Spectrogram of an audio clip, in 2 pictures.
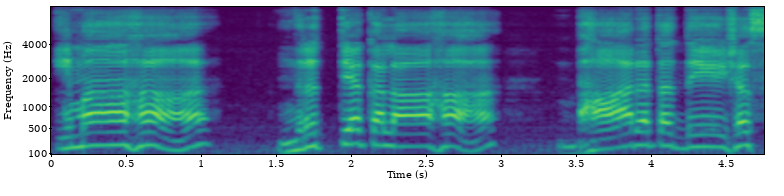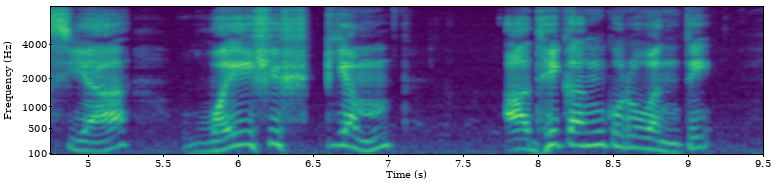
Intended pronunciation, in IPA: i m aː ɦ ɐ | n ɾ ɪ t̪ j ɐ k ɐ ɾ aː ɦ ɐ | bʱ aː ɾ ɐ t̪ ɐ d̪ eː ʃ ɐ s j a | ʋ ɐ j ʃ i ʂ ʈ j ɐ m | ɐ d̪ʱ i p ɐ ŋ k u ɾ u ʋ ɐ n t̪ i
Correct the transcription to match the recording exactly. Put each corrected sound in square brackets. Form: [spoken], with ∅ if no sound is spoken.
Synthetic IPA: i m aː ɦ ɐ | n ɾ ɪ t̪ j ɐ k ɐ [l] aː ɦ ɐ | bʱ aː ɾ ɐ t̪ ɐ d̪ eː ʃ ɐ s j [ɐ] | ʋ ɐ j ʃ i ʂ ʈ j ɐ m | ɐ d̪ʱ i [k] ɐ ŋ k u ɾ u ʋ ɐ n t̪ i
